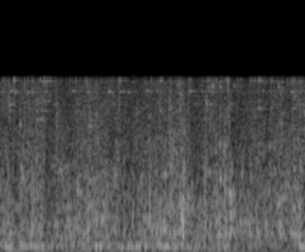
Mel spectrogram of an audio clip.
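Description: Horse-drawn carts moving through a crowded street: irregular hoof clops and the knocking and rattling of carts and harness over a low rumble.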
